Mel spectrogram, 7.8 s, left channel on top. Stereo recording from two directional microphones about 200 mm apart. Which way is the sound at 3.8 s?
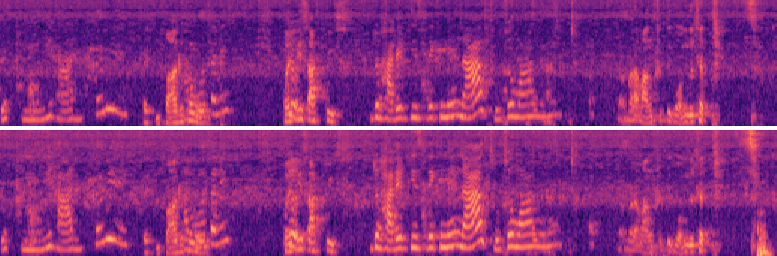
15° right (ahead or behind).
